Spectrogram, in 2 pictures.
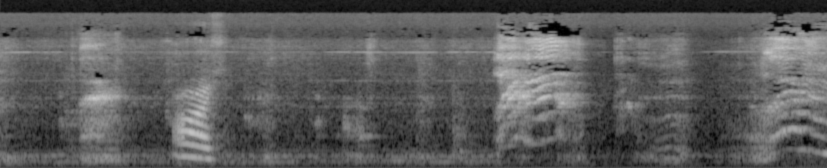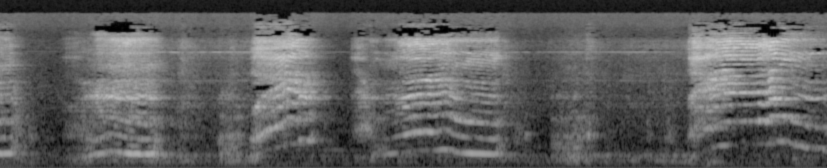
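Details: French Bulldog indoors crying along while watching a crying bulldog on television, as if sympathising: a run of high, wavering whines and yelps, each about half a second to a second long, rising then falling, repeated every second or two, with soft human voices.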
